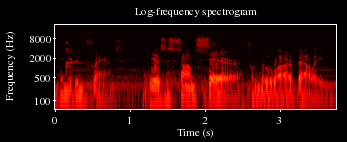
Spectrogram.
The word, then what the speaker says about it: Sancerre: Here's a Sancerre from the Loire Valley, Sancerre.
